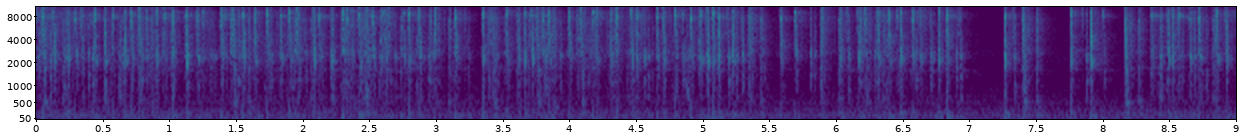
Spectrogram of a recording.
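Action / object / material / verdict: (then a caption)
tap / plastic mechanical keyboard / plastic / none. Fingertips of both hands type steadily on a backlit 87-key mechanical keyboard with plastic keycaps and clicky blue switches. Fast, bright, sharp clicks follow each other with very little ring, pausing briefly near the seven-second mark before a few final keystrokes.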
